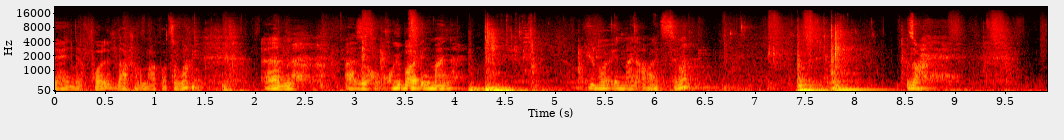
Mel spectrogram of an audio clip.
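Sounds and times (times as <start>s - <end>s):
speech: 0.0s - 4.2s, 5.3s - 6.5s, 8.5s - 8.9s
door thudding: 7.4s - 8.3s.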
